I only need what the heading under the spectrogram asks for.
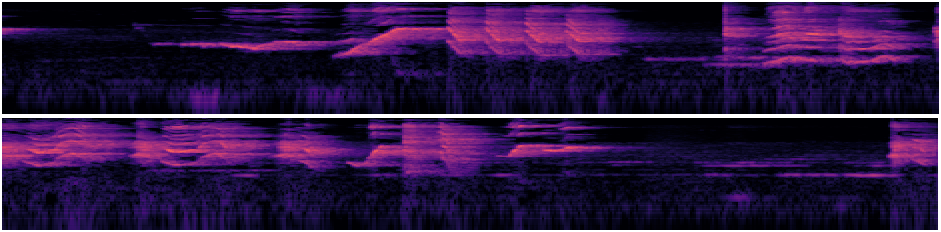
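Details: Talking parrot chattering with rough, voice-like squawks and rising whistles, delivered in long dense phrases with brief gaps between them.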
